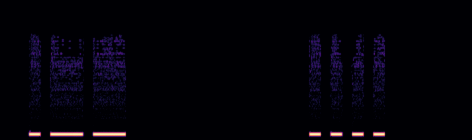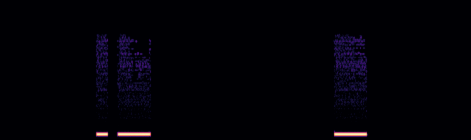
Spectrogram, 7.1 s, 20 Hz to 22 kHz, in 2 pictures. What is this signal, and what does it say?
Morse code, heard as a keyed tone, about 15 wpm, spaced as for 5 wpm, 1000 Hz. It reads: WHAT
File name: qotdfiles / 5wpm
